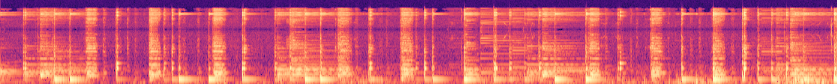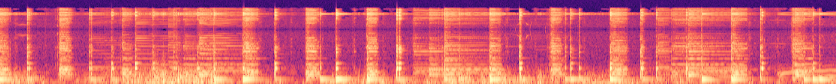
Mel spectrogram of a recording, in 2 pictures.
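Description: Acoustic roots reggae played on strummed acoustic guitars and a small stringed instrument, with an even rhythm of short, chopped strums over a repeated low note. A low rumble rises under the music for a few seconds near the middle.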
